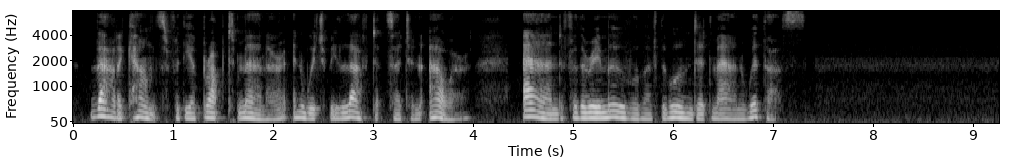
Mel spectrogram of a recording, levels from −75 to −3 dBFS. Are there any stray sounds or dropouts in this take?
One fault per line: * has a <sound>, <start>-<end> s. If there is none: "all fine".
all fine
